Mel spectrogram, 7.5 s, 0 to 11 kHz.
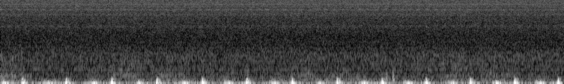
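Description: Steady, regular low thuds at about 100 beats a minute over a soft background hum; a heartbeat.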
